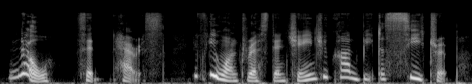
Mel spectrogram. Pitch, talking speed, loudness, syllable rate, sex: 235 Hz, 190 wpm, -18 LUFS, 4.5 syllables/s, female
